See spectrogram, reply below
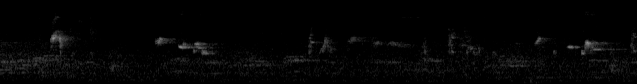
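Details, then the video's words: Decoy red-whiskered bulbul at a trap in Bình Phước, Vietnam, 25 June 2018, "ché" style. Scattered short chirpy whistled phrases, fairly faint, with quieter warbles in between and light outdoor background. "Bẫy chào mào Ché cười"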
